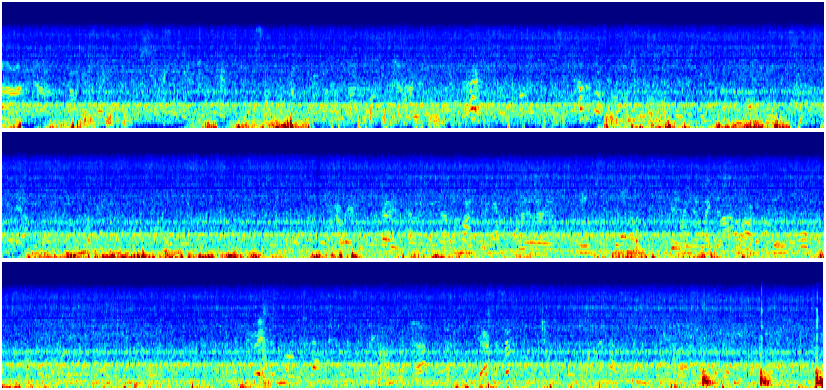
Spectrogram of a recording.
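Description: A mobile crane's engine running steadily, with a constant hum.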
